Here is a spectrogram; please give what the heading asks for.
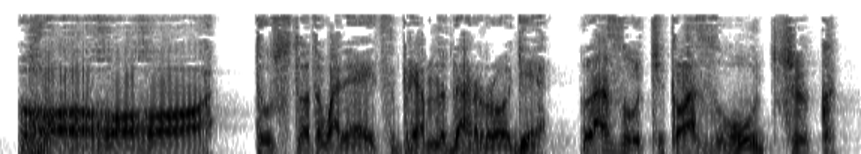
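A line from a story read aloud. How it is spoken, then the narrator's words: Hoarse shrieking, overlapping shouts. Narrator (Russian): Сипло завизжали рога, все перекрикивали друг друга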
